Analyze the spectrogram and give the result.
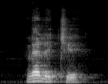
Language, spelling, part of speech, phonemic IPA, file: Dutch, welletje, noun, /ˈwɛləcə/, Nl-welletje.ogg
- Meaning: diminutive of wel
